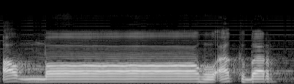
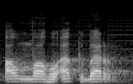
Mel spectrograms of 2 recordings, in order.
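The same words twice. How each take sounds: First: It is stretched out too long. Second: It is clipped too short.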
